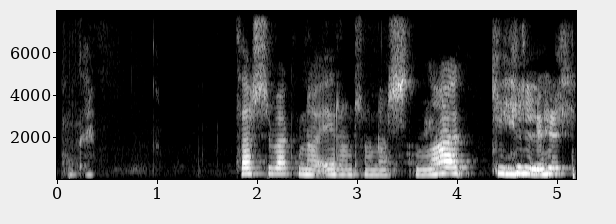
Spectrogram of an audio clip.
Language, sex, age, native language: Icelandic, male, 11, Icelandic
